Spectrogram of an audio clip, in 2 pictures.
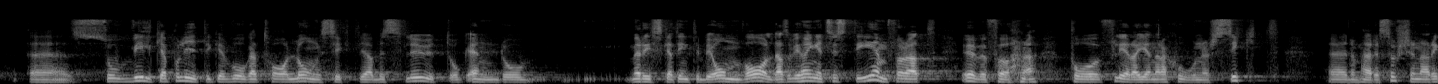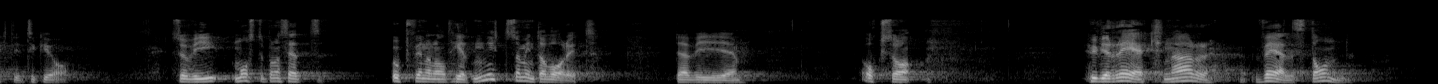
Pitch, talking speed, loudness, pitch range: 125 Hz, 115 wpm, -27 LUFS, 115-145 Hz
